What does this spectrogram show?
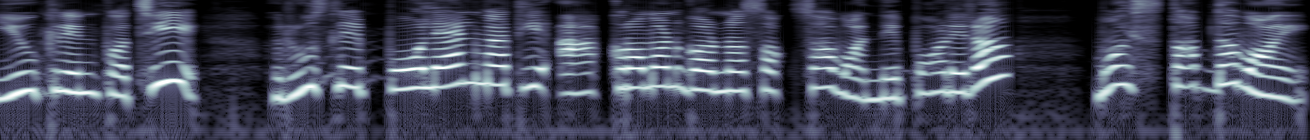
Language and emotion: Nepali, surprised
